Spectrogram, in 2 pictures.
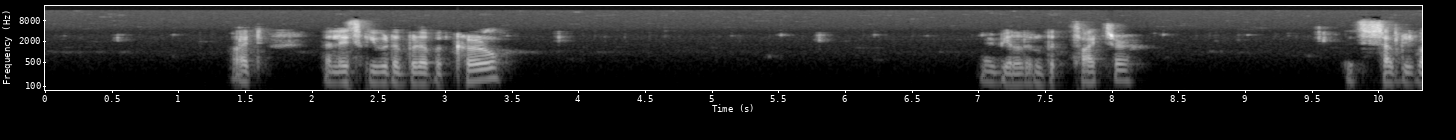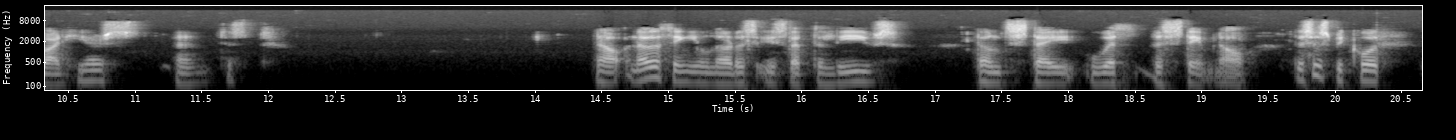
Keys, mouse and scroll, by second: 0.2 g, 0.5 click, 0.9 right click, 1.3 g, 1.7 click, 2.1 shift+middle click, 2.3-2.7 scroll up 1, 2.7-9.6 typing, 3.1 click, 3.7 click, 4.2 click, 4.9 click, 5.3 click, 5.9 right click, 6.3 click, 6.5 right click, 6.9 click, 7.3 right click, 7.7 click, 8.1 right click, 8.5 click, 8.7 right click, 9.1 click, 9.5 right click, 9.7 click, 10.1 right click, 10.3 scroll down 1, 10.5 shift+middle click, 10.9 shift+right click, 11.1 w, 11.5 click, 11.9 right click, 12.0 g, 12.6 click, 12.9 right click, 13.1 g, 13.5 click, 14.3 right click, 14.5 g, 14.7 click, 15.3 Tab, 15.7 middle click, 16.2 scroll up 1, 16.5 shift+middle click, 18.2 shift+middle click, 19.9-20.5 scroll down 3.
